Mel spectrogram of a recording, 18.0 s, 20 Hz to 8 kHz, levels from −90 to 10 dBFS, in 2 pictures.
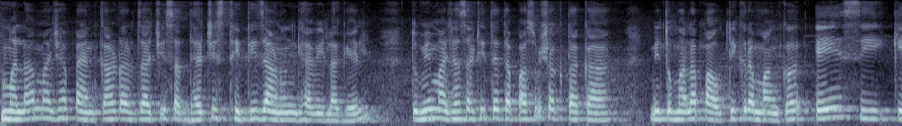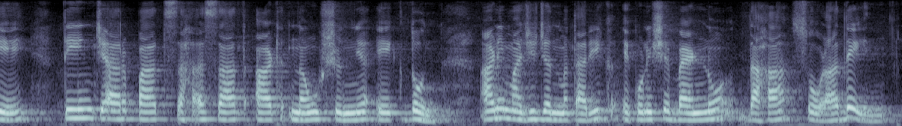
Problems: constant background noise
